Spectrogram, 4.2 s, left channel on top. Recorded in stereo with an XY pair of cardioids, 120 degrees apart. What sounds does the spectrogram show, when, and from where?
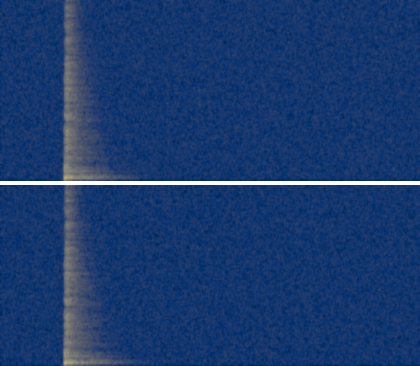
0.6 s a snare drum: 5° right, 1.0 m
